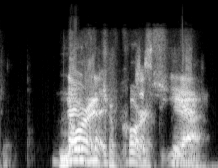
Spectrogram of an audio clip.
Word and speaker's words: Norwich: Norwich, of course. Just forget that W.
